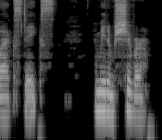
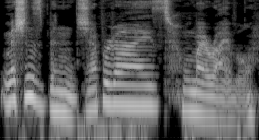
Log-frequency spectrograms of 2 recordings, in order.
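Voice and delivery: loud, high, drawling tipsy rant; slow boozy complaining; brash drunk woman; 3 semitones higher, 4 dB louder, slower than usual. Acted. Shal again.

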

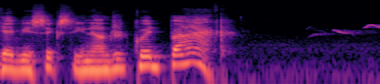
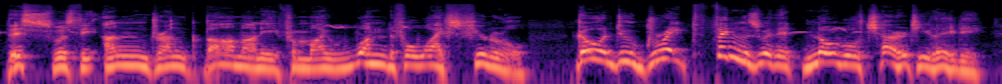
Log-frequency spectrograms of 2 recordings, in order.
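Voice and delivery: grand pompous proclamation; 6 semitones higher than usual. Pretend. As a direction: declaim it like a grand benefactor. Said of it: "Perhaps I should have said".

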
